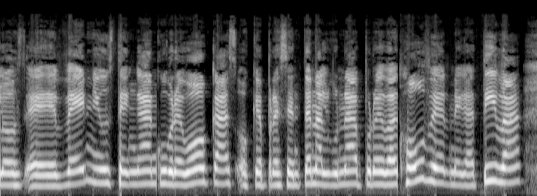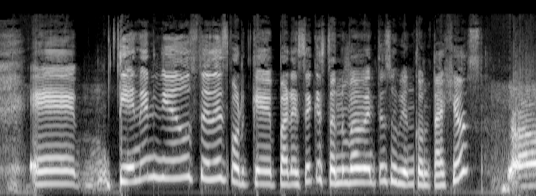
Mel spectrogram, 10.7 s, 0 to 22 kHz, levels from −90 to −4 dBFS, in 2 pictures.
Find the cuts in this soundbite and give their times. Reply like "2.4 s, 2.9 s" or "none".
1.6 s, 4.0 s, 7.6 s, 9.5 s

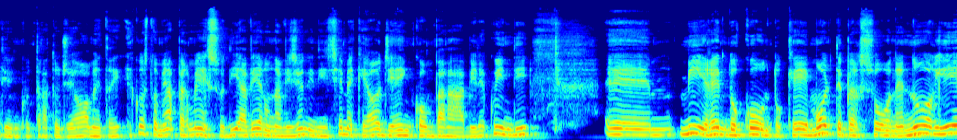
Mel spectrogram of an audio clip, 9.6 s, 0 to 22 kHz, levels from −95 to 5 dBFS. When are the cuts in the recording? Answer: none

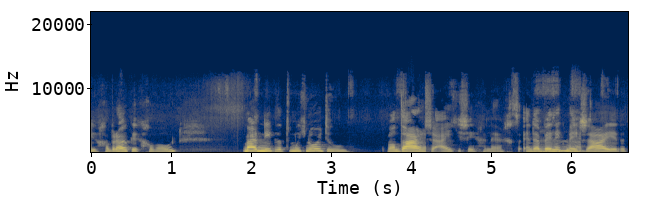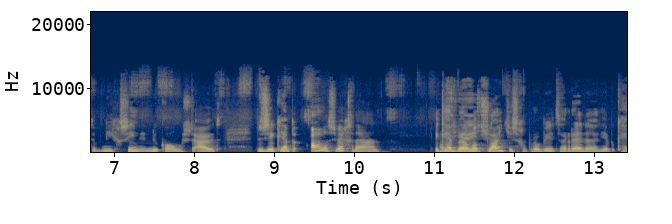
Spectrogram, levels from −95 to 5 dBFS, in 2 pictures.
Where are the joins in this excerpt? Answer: 2.3 s, 2.7 s, 4.2 s, 6.1 s, 8.0 s

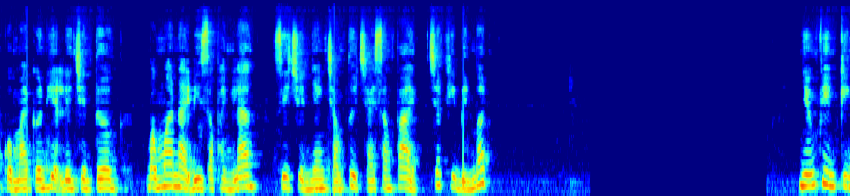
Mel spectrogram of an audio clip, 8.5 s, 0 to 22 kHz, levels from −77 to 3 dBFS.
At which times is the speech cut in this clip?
none

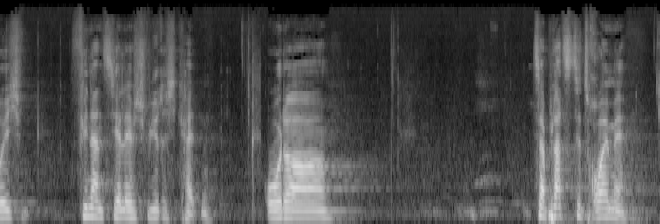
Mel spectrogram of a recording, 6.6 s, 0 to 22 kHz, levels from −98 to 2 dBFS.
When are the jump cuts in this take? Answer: 2.6 s

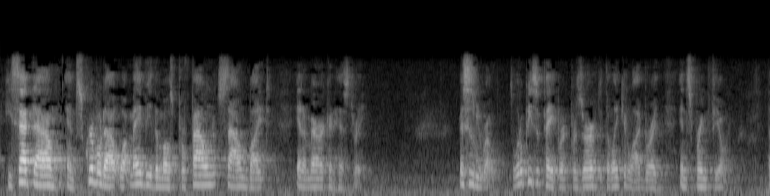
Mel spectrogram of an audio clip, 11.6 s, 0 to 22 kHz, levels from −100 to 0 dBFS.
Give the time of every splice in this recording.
7.1 s

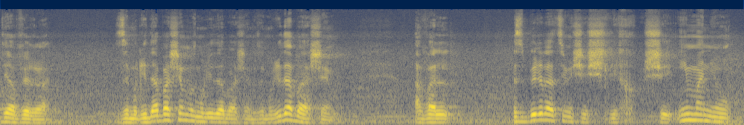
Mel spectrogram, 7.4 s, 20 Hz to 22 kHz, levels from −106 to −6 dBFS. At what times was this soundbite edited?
2.0 s, 5.1 s

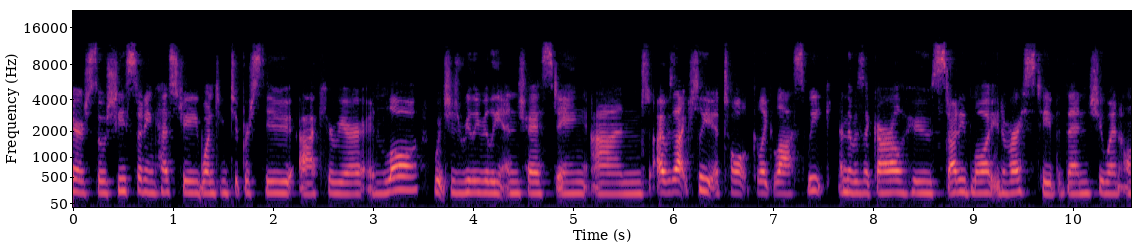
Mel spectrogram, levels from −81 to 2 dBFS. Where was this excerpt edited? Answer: 1.3 s, 3.5 s, 7.6 s

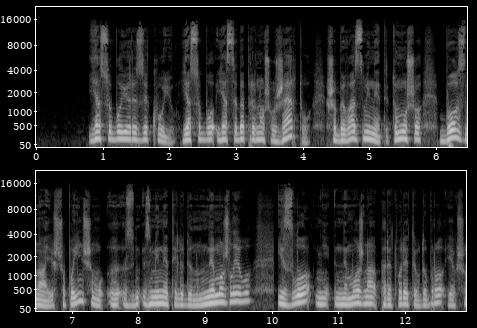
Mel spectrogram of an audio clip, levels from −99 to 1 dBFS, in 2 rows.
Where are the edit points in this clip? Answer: 2.1 s, 10.0 s

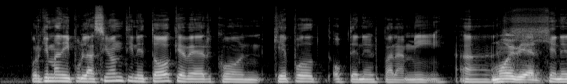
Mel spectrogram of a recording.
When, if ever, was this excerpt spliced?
2.7 s, 4.5 s

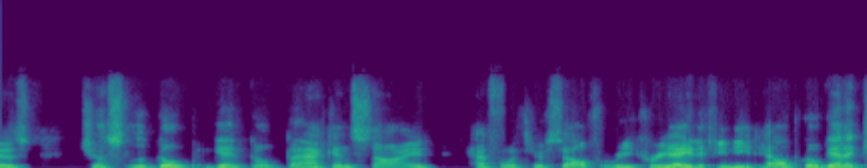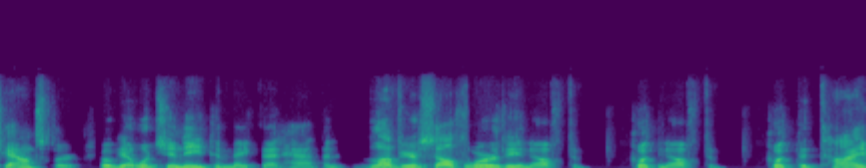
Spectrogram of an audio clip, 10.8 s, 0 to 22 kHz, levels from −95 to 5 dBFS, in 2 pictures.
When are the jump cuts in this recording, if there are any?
3.1 s, 6.0 s, 7.6 s, 8.3 s, 9.5 s

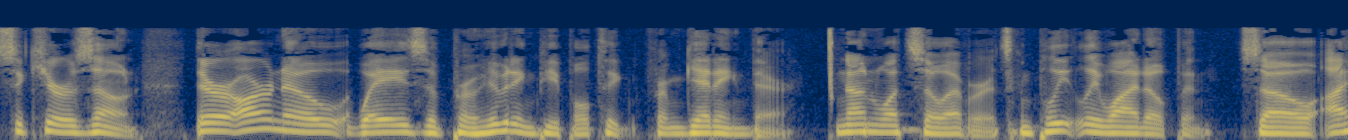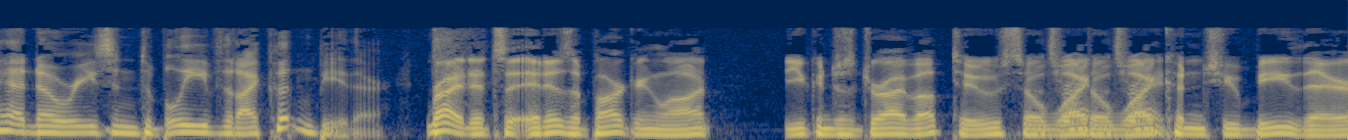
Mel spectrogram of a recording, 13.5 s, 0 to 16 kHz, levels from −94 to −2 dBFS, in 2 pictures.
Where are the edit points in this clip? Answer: 1.7 s, 6.1 s, 8.8 s, 9.7 s, 10.7 s, 12.2 s

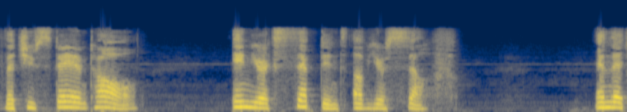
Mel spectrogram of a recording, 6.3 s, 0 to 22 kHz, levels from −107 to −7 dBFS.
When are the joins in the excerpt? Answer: none

